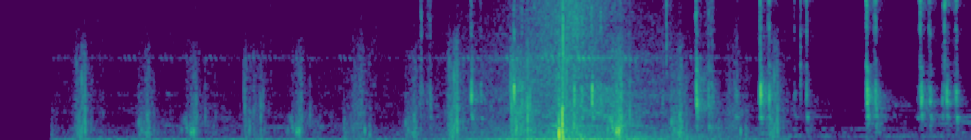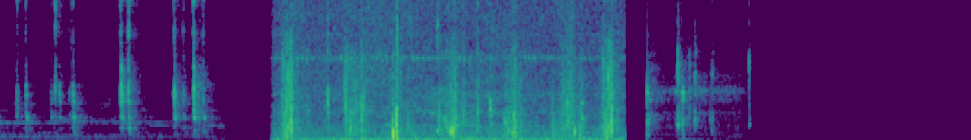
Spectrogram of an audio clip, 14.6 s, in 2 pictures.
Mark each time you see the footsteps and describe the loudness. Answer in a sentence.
The footsteps can be heard from 0.3 to 6.0 s, getting louder then quieter; and briefly from 9.3 to 12.0 s.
